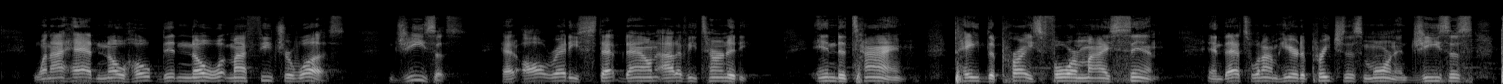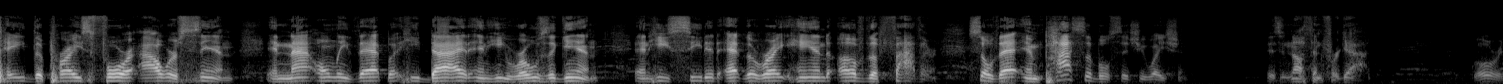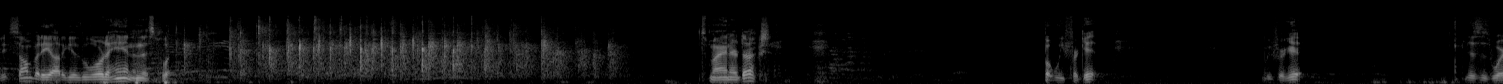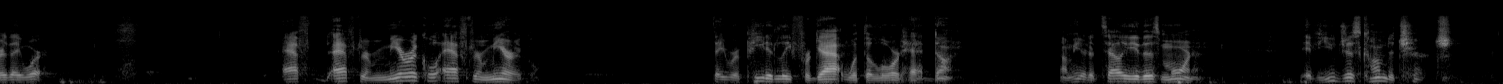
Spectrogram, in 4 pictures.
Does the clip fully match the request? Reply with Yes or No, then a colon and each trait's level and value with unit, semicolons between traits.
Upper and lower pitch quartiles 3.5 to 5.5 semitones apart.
No: average, 3.1 semitones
